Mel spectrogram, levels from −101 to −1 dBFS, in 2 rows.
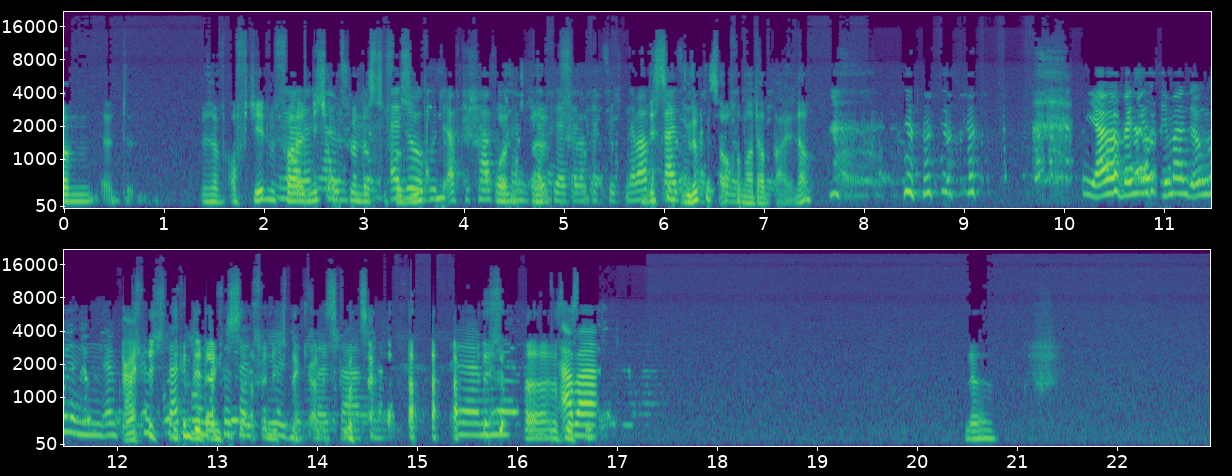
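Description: Echo leak from 2.56 to 7.1 s: a copy of the speech returns about 355 ms late and about 15 dB down, likely because a far-end loudspeaker echo slipped past an incomplete echo canceller. Speech suppressed in double talk overlaps it, from 2.71 to 4.95 s, with the voice dipping up to about 10 dB for roughly half a second in total, and again from 6.12 to 7.13 s, with dips of about 5 dB over roughly a third of a second. Both sides talk at once here, and the canceller, likely unable to tell the talker from the returning echo, turns both down.

The echo leak returns from 8.02 to 14.7 s at a 361 ms delay, now only about 5 dB below the speech and so far more prominent. Within it, from 12.03 to 14.8 s, double-talk suppression again pulls the voice down by about 5 dB in brief scraps.

A final echo leak runs from 15.74 to 17.43 s, trailing by 366 ms at about 5 dB below the speech.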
